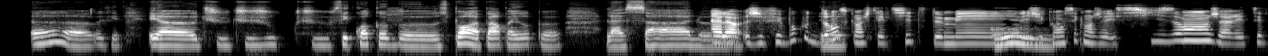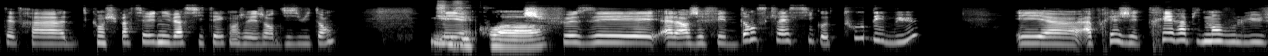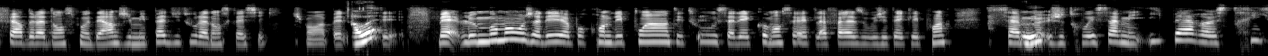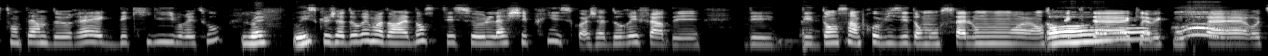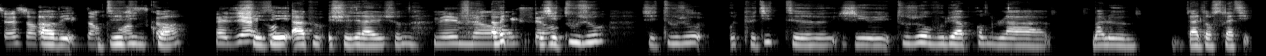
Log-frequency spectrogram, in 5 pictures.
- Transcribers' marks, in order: tapping; chuckle; surprised: "Oh !"; gasp; chuckle
- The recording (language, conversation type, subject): French, unstructured, Penses-tu que le sport peut aider à gérer le stress ?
